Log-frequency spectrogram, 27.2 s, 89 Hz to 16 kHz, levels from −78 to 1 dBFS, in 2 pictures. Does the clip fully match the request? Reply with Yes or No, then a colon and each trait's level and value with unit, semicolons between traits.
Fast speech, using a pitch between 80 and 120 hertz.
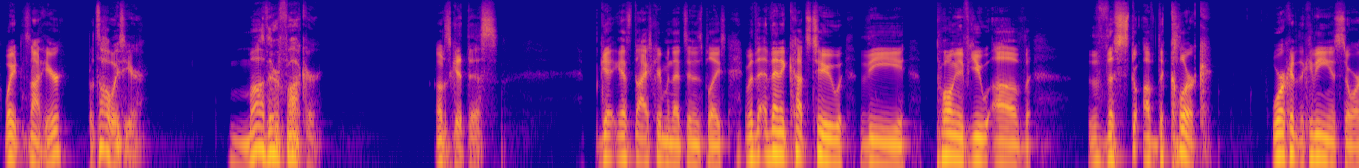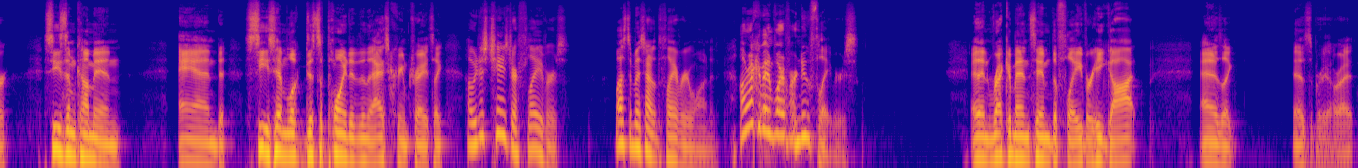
Yes: fast, 215 wpm; low, 110 Hz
